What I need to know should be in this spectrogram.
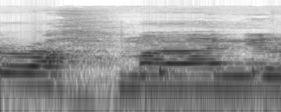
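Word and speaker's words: رحيم: আপনারা অনেকে দেখবেন বিসমিল্লাহির রহমানির রাহিম লেখা আছে বাংলায় সেহেতু আমরা রাহিম বলবো না আমরা বলব রহিম সবসময় আমরা খেয়াল রাখবো রাহিম বলবো না বলবো রহিম তাহলে আর এখানে রহমানির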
